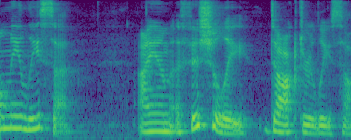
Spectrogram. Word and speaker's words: Lisa: is just fine um in terms of spelling and pronunciation it's just regular lisa there's no lisa there's no z there's no lesser just regular old lisa the story behind the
